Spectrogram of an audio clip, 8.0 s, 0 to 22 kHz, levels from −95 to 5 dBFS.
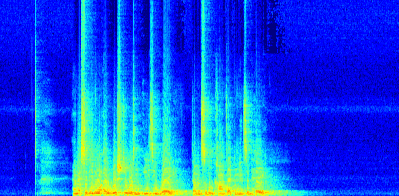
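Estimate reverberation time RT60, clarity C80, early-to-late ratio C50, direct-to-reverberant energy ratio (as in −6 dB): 1.4 s, 9.0 dB, 7.5 dB, 4.5 dB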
